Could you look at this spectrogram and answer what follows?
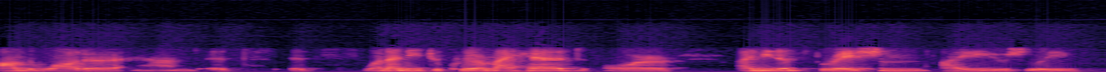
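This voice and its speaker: A woman's voice: fairly low pitch, little pitch movement, measured pace. A middle-aged woman from Germany, a German native speaker and restaurant owner, chatting as an interview guest with many restarts and "you know"s. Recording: phone-like narrow band.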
